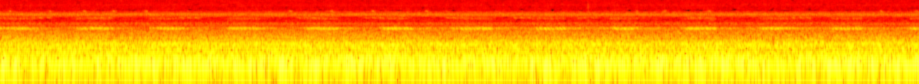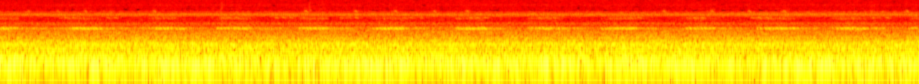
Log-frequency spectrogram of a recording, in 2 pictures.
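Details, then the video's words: Crickets chirping in a steady, even rhythm of short high pulses, about two per second, over a continuous higher-pitched insect drone and a low background rumble. "Relaxing cricket sounds for sleeping"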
